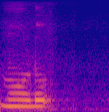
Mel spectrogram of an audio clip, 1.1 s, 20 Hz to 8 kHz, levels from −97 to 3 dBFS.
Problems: constant background noise, low volume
